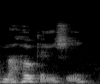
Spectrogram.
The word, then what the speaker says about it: Mahokenshi: yeah, it's spelled M O H O K E N S H I. So Mahokenshi.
